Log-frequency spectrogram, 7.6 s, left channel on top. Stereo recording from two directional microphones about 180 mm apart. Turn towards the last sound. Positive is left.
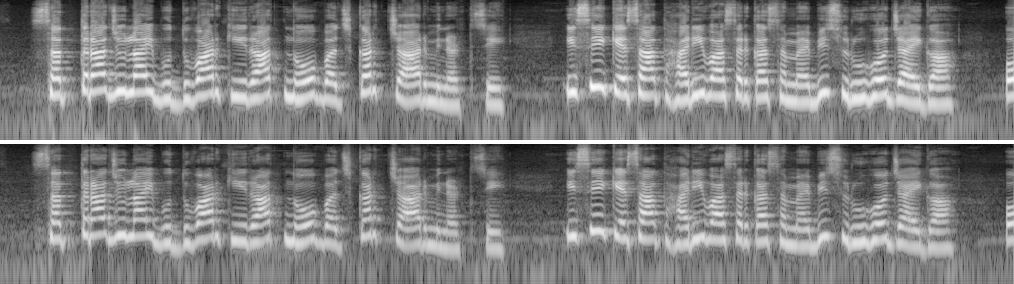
turn(degrees=25)  # may be behind; listen again after turning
